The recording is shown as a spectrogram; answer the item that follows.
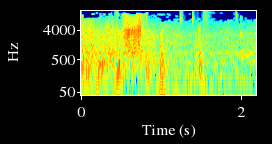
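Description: Wind buffeting the microphone over breaking surf, with a couple of short knocks about a second and a second and a half in.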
